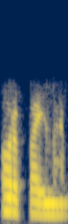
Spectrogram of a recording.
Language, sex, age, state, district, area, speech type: Malayalam, female, 18-30, Kerala, Thrissur, rural, conversation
